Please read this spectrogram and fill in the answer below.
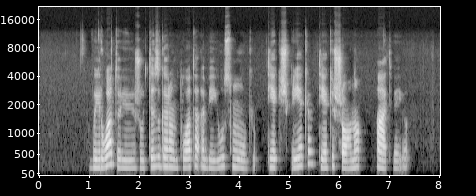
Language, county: Lithuanian, Vilnius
